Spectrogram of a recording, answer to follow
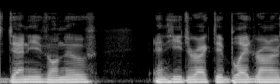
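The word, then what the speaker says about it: Denis Villeneuve: of my favorites uh I don't really know how to pronounce his last name but I believe it's Denny Villeneuve and he directed Blade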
